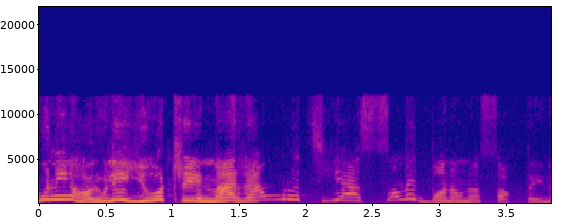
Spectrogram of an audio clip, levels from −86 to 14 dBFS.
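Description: The sender's audio clock runs faster than the receiver's, by about 4 percent, for the whole clip. This is clock drift between sender and receiver. The jitter buffer keeps filling with more audio than it can play on schedule, so the receiver has to shed material continually.

From 0.05 s to 3.63 s the receiver makes repeated timing corrections, cutting short pieces out of the stream to keep up with a sender running at 104 percent speed. The cuts come at uneven intervals, so any that are heard come through as small hiccups and an unsteady tempo.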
